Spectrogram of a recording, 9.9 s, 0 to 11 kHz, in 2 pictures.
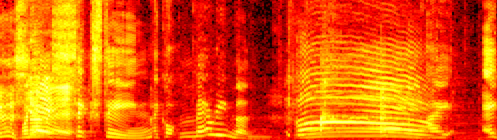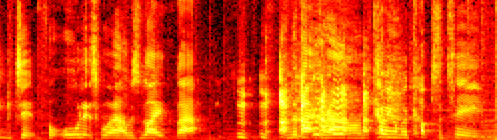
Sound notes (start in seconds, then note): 2.9 laughs; 7.0 mimics Merriman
